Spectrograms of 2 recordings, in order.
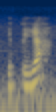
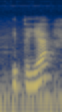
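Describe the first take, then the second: No difference in how they are said.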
